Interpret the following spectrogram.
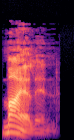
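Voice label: "myelin", British English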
